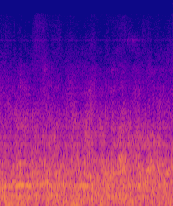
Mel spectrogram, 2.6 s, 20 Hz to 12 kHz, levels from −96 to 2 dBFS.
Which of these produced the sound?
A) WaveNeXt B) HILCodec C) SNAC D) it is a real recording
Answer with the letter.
B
